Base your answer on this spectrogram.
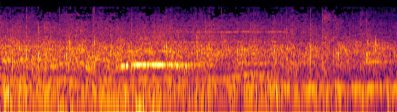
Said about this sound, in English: So if you would, give my wife a great big hand as she comes to share.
